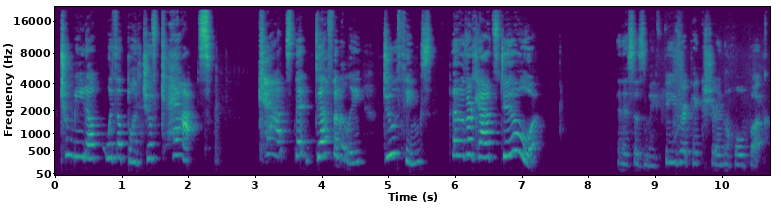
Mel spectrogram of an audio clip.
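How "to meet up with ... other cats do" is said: climbing higher toward the end; rising excitement. A narrator's reading. Teacher building surprise for the class, rising excitement.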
